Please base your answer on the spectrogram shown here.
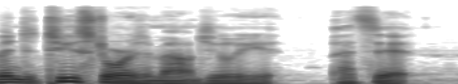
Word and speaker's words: Mount Juliet: to two stores in Mount Julie that's it Mount Juliet there's no L it's just like Mount Juliet Nate Carter asks for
